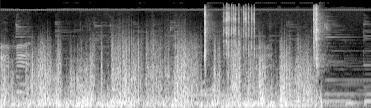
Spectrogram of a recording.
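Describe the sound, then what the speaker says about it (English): Strong wind buffets the microphone at Hirakubozaki lighthouse on a remote Japanese island, a dense continuous rushing roar with gusty swells and a few sharp knocks, easing slightly at the end. "the wind was really strong"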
